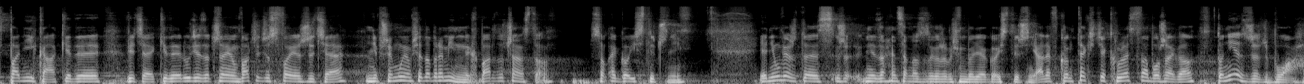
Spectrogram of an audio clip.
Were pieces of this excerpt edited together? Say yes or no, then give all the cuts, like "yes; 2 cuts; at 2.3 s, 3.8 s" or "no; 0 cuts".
no; 0 cuts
